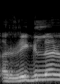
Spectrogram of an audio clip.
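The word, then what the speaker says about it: wriggler: इसे रिगुलर larva कहा जाता है। ठीक है, यहाँ पे डब्ल्यू साइलेंट होता है।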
